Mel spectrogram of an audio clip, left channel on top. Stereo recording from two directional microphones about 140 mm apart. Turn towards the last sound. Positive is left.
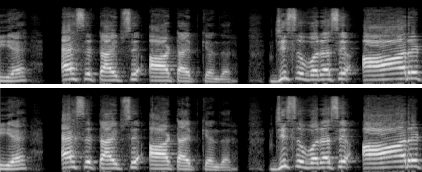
turn(degrees=-25)  # may be behind; listen again after turning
